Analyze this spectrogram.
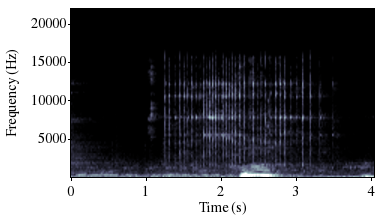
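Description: A metal dial clicks as it turns.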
